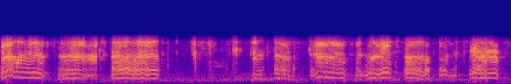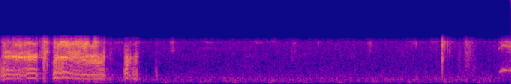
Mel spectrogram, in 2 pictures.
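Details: Playful two-month-old Smooth Fox Terriers growl and yip almost continuously for about eight seconds, with bursts of wavering, nasal grumbles coming roughly every second, then the scuffling goes quiet with only faint sounds afterward.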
